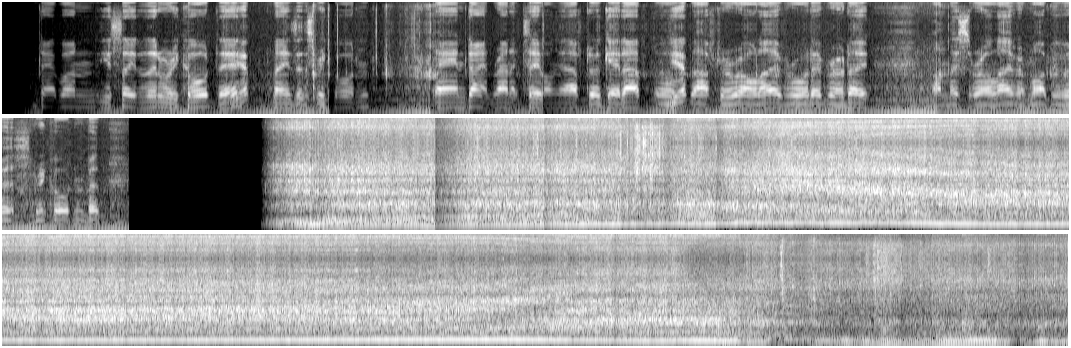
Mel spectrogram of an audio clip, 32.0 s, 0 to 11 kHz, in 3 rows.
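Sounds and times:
engine revving hard: 13.3s - 32.0s.

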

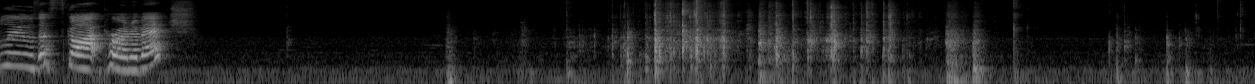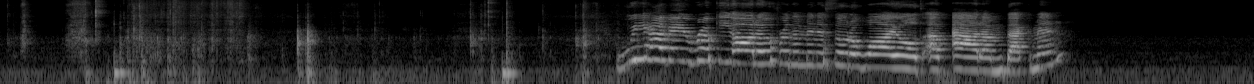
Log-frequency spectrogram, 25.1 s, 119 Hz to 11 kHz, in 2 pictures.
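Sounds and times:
wrapper and cardboard rustling: 5.6s - 9.7s, 11.8s - 18.7s.

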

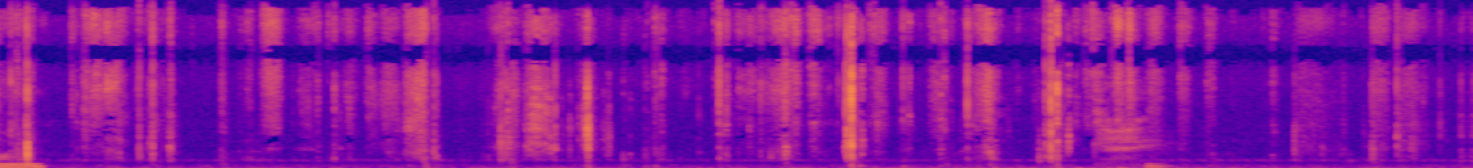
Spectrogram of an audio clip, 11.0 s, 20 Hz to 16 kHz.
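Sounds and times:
cards clicking and scraping: 0.0s - 8.3s.

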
